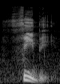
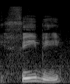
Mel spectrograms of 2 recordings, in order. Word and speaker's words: Phoebe: no Greek Roman mythology Phoebe which means bright if you look at the look at the word is spelled th 0 ebe that pho is how you know include to come out light like photo CB in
